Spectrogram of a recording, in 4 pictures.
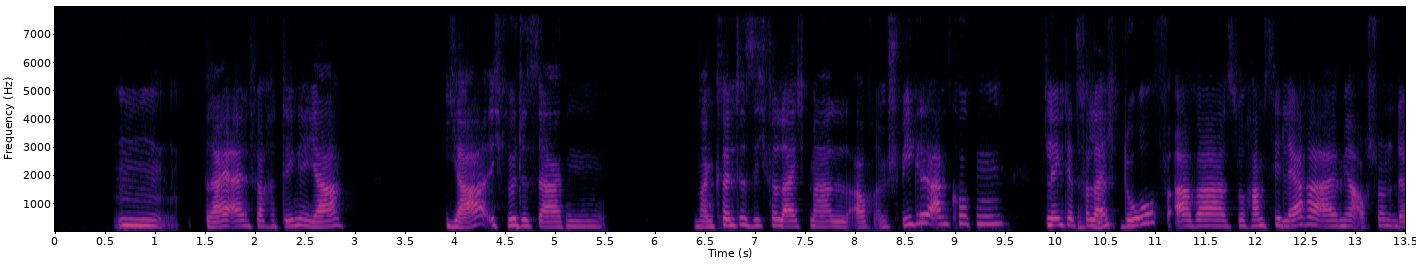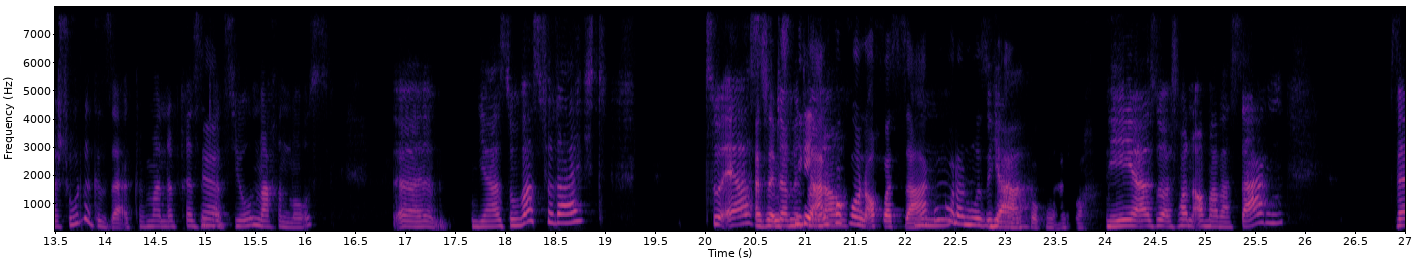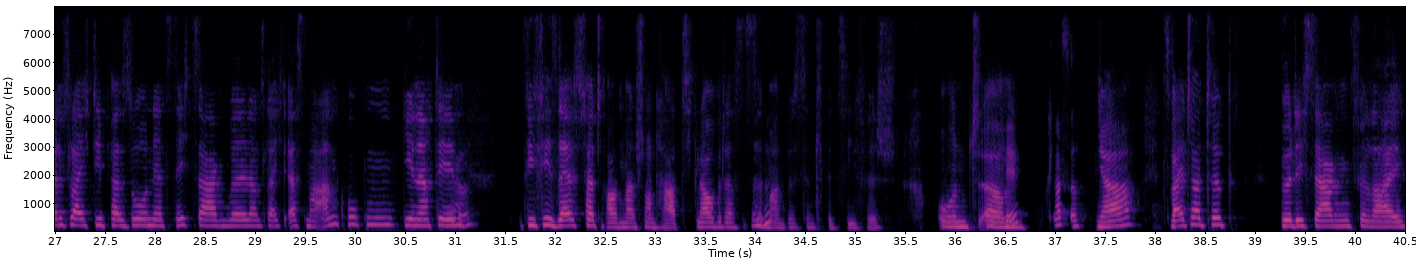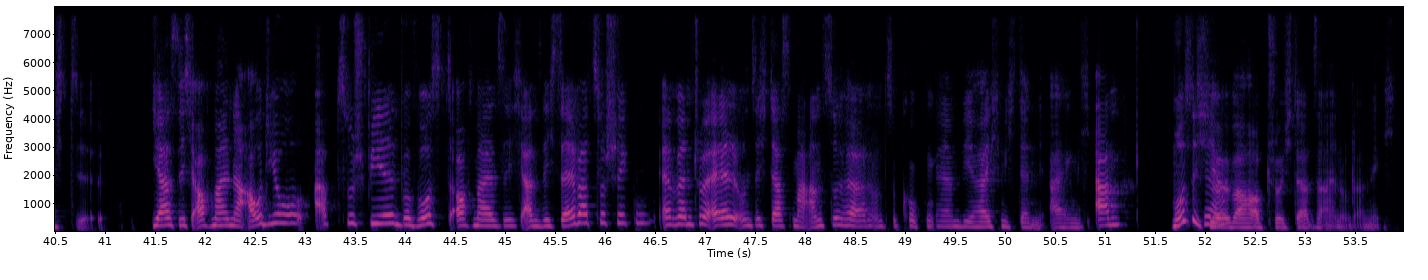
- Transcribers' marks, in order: other background noise
- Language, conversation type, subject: German, podcast, Wie merkst du, dass dir jemand wirklich zuhört?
